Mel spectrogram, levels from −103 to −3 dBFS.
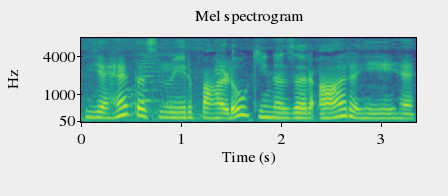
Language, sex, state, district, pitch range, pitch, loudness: Hindi, female, Haryana, Charkhi Dadri, 170-215 Hz, 185 Hz, -16 LUFS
